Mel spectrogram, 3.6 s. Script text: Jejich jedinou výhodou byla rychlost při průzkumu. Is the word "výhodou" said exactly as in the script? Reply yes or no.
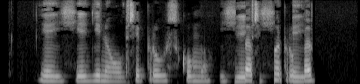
no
